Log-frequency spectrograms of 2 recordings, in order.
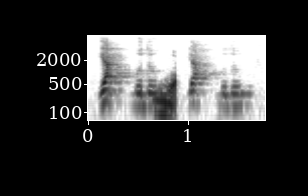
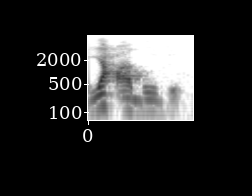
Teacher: যেহেতু এখানে আইন আছে আমি গলাটা ভাঙবো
